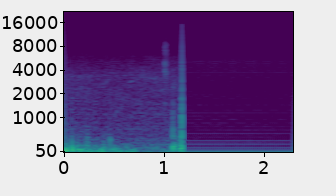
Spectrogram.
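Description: Low, fading background noise, then a sharp click a little over a second in, after which a steady electrical mains hum of several even tones suddenly takes over.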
